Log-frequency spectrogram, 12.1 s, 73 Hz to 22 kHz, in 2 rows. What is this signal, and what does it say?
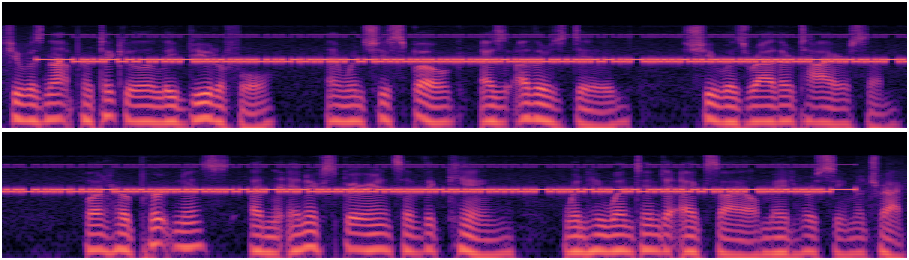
RTTY (75 baud, 170 Hz shift), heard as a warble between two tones, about 1550 Hz centre, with speech in English. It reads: OM0SL DE OZ6MZP R R FB JEAN. RIG HR 20 W, ANT 3 EL YAGI. WX CLOUDY, 21 C. BTU OM0SL DE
